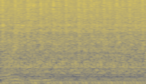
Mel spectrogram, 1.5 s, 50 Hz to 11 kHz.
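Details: 1964 International Scout 80 four-cylinder, original points, new coil, partly warmed up, off choke: low, steady putter with even firing beat, no knock or miss; idles smoothly.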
